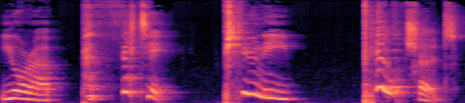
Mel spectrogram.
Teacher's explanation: the voiceless bilabial plosive · just the p sound, the bilabial plosive, it does connote violence and antagonism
